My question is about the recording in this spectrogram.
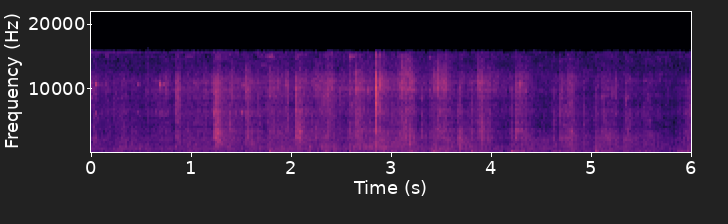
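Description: A horse's hoofbeats on a soft arena surface: a steady rhythm of dull thuds with a few sharper knocks.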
